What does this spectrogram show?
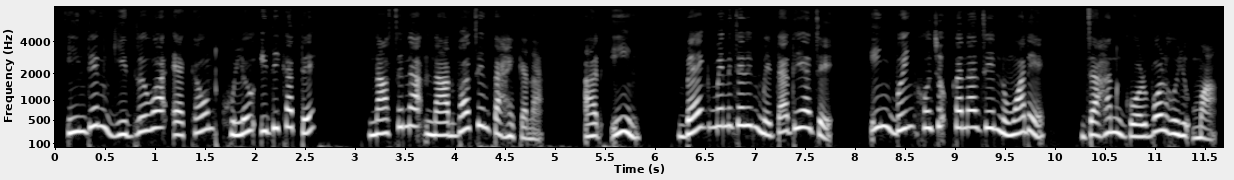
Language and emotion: Santali, fearful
